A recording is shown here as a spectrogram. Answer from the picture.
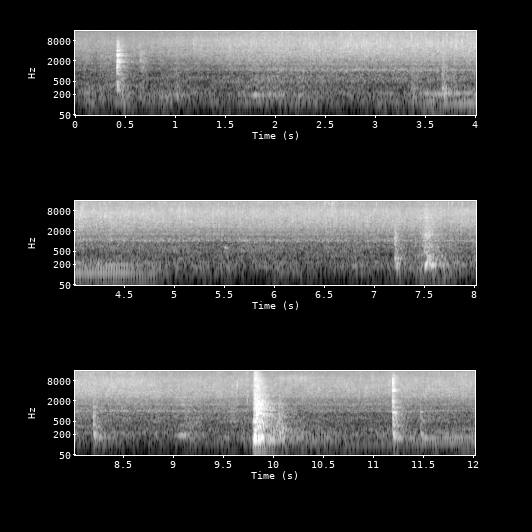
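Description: Diced mixed vegetables sizzling steadily in a pot on the stove as cooked rice is spooned in on top, with a few sharp knocks of a slotted spoon against the pot, the loudest about ten seconds in.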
